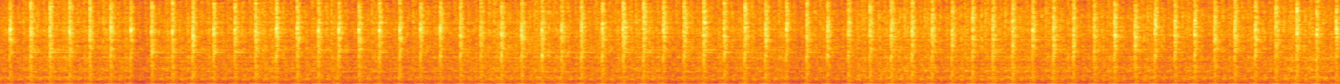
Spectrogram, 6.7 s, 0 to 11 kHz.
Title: Honda dominator nx650, 45.000km, 1999, bad and loud clacking engine sound problem.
